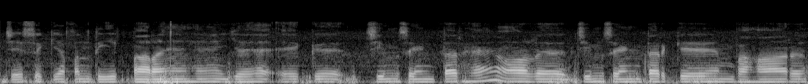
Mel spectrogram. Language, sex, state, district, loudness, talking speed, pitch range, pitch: Hindi, male, Uttar Pradesh, Budaun, -19 LUFS, 135 wpm, 120-125 Hz, 125 Hz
